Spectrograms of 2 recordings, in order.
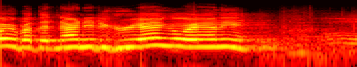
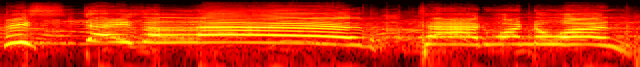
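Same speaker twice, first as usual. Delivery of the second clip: wrestling commentator; 6 semitones higher, 3 dB louder, slower than usual. Real, not acted. Live play-by-play climax.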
